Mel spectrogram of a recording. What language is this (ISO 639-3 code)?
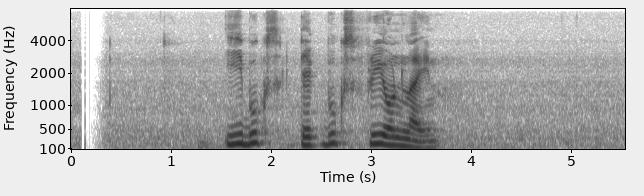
sin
